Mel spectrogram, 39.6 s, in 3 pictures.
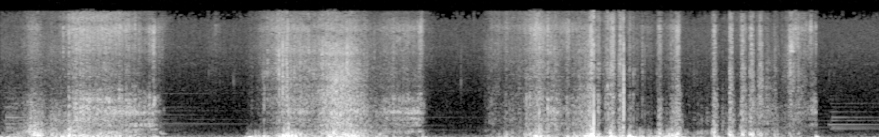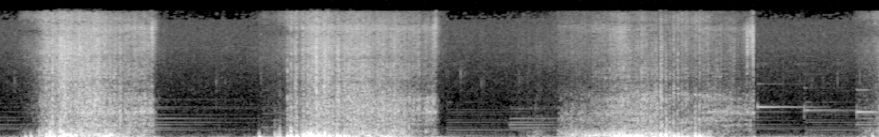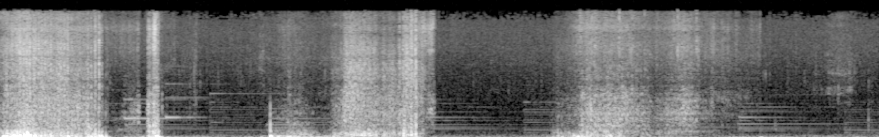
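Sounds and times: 
traditional Chinese ear cleaning scraping and rustling: 0.0 - 2.5, 3.9 - 6.4, 7.3 - 12.3, 13.6 - 15.6, 17.2 - 19.8, 21.6 - 24.6, 26.3 - 29.0, 30.5 - 32.9, 34.7 - 37.6.

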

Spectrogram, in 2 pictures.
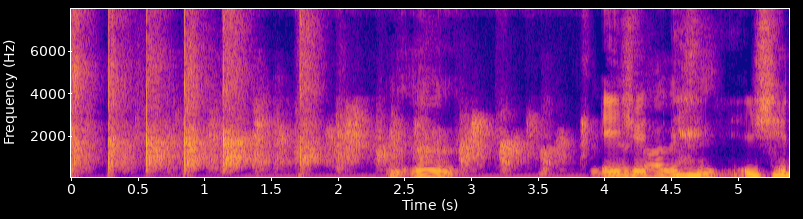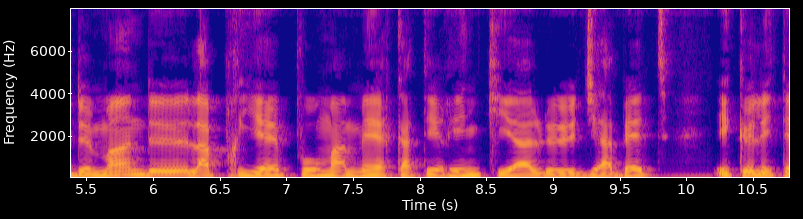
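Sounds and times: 
rhythmic clapping acclaiming the name of Jesus: 0.0 - 4.7
laughter: 2.0 - 4.8
speech: 2.4 - 10.7.

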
